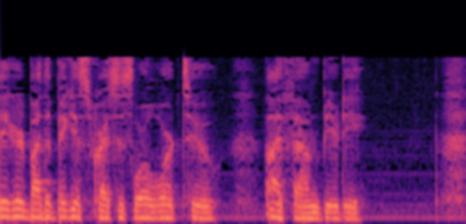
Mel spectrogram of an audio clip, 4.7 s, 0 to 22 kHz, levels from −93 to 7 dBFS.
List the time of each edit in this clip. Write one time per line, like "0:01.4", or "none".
0:00.9
0:01.3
